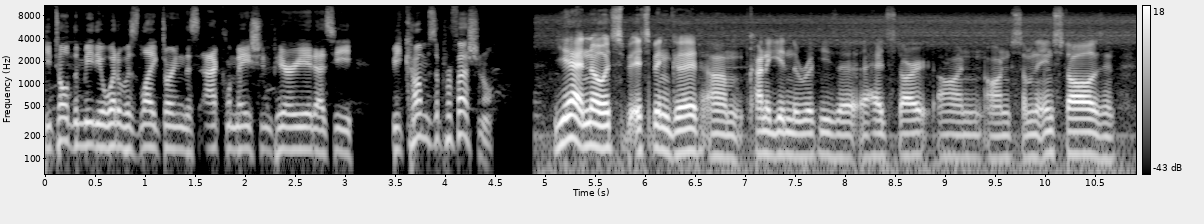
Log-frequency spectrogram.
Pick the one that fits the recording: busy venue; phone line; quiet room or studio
busy venue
